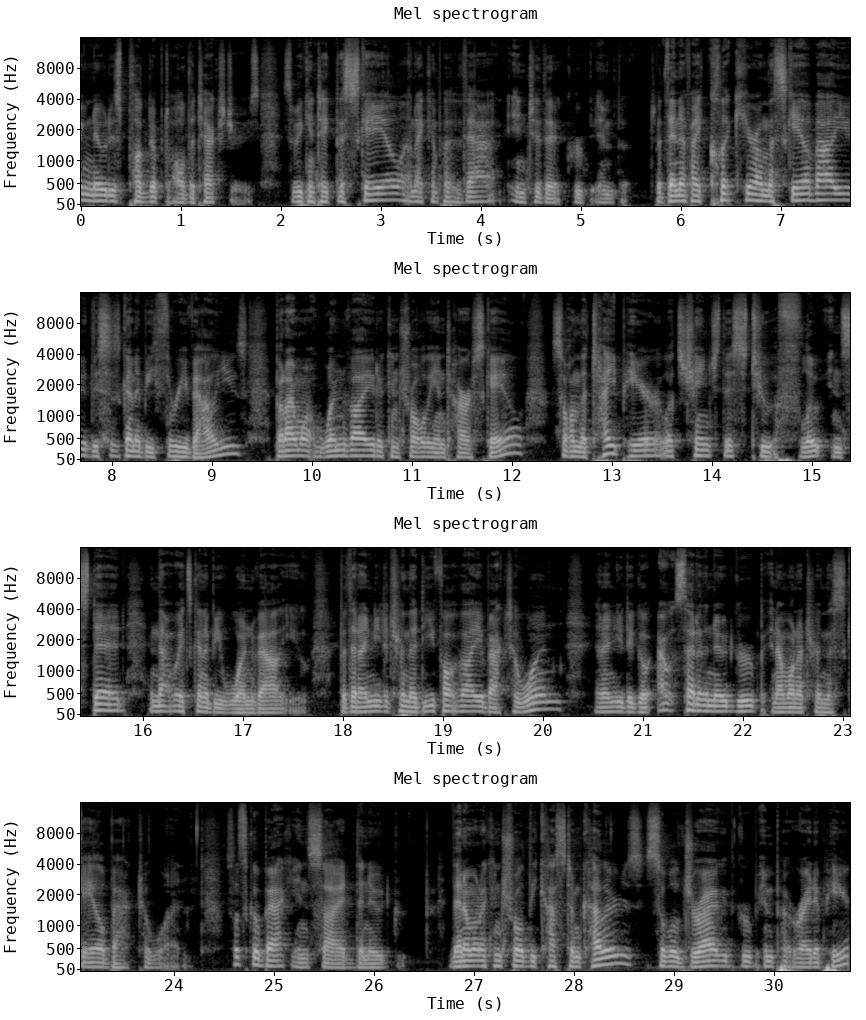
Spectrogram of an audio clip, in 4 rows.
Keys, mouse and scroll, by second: 0.6 scroll down 1, 0.8-1.9 scroll up 1, 0.9 middle click, 1.2-2.6 middle drag, 1.9-2.6 scroll up 1, 2.6-4.0 drag, 2.6-3.1 scroll up 1, 4.6 click, 4.6 middle click, 5.4 click, 6.8 click, 12.8 click, 15.4 click, 18.6 click, 19.1 1, 19.4 click, 19.9-21.0 middle drag, 21.2 Tab, 21.6-22.6 scroll up 1, 22.6-25.3 drag, 22.6-23.4 scroll up 1, 23.1 1, 24.4 Tab, 25.5 middle click, 25.8 middle click, 26.1 middle click, 26.4 middle click, 26.6-27.0 scroll up 1, 26.6 z, 26.6 g, 27.0 scroll down 1, 27.2 scroll up 1, 27.4-29.8 scroll down 1, 27.6-29.1 middle drag, 27.9-29.1 drag, 29.1 g, 30.6-30.7 scroll up 1.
